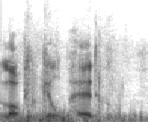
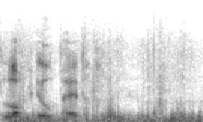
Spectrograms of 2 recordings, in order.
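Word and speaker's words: Lochgilphead: It's pronounced Gigha, so it seems that they don't pronounce any of the G's following the first letter. So, yeah, like I kept on calling it Loch Gilphead. It's not, it's Loch Gilphead.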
